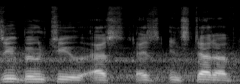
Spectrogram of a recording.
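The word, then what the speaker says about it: Xubuntu: u n Tu but the x is uh pronounced like a z here in uh the states anyway in English kind of like xylophone where xylophone is XY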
